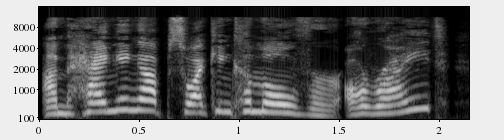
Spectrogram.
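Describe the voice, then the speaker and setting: A woman's voice: high voice, lively intonation, fast talker, bright, forceful tone, no room sound, studio quality, voice pushed up. A woman voicing a practical adult woman who gives firm, urgent instructions.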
